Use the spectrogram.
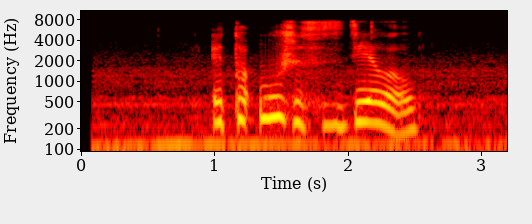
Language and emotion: Russian, neutral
